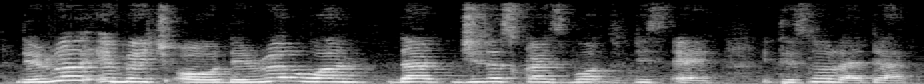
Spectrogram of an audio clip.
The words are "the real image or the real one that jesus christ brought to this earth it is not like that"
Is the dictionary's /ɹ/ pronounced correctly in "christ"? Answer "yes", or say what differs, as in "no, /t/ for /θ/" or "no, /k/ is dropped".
yes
